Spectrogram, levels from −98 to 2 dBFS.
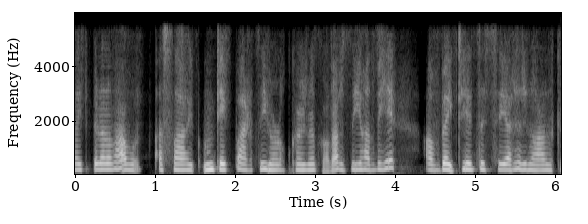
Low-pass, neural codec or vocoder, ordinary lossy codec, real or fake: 5.4 kHz; codec, 16 kHz in and 24 kHz out, 0.4 kbps, LongCat-Audio-Codec, four codebook decoder; none; fake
